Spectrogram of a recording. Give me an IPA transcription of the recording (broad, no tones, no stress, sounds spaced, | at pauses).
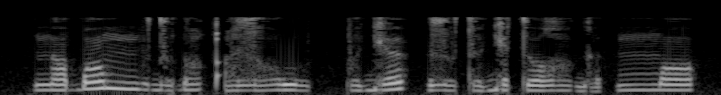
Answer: n ɒ ɓ ɔ mː ṳ d ṳ ɗ ɔ̤ qʼ ə̤ z ɔ̤ w ṳ pː ə̤ ɡʲ œ | z ṳ t ə̤ ɡʲ a t u ʁ ɔ̤ ɡ ə̤ | mː ɔ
